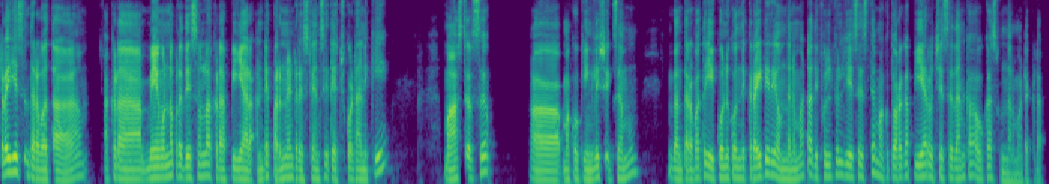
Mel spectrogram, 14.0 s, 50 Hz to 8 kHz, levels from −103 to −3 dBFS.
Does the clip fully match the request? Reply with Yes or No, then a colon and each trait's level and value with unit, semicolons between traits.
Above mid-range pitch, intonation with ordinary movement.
No: low, 125 Hz; average, 3.5 semitones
